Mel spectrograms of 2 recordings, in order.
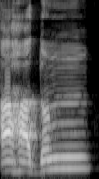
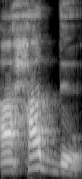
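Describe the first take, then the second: First: The word ends with an added vowel and n. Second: The word ends on a bare d consonant. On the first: "अहदुन है" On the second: "वक्फ की वजह से हम दाल को साकिन कर देंगे"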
